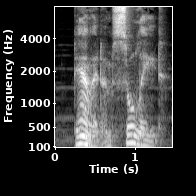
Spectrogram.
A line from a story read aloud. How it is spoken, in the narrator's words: the person who walked in grumbled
